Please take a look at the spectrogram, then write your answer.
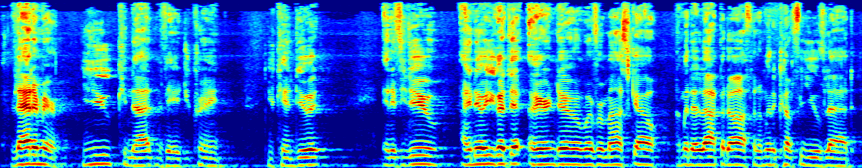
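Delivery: low-pitched presidential impression; Donald Trump. President retelling his warning to the Russian leader, impersonated. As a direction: play the former president warning off a rival leader. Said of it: "I'll do it in his voice".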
